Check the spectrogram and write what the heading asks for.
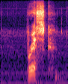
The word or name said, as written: briosc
